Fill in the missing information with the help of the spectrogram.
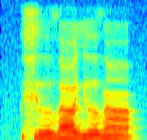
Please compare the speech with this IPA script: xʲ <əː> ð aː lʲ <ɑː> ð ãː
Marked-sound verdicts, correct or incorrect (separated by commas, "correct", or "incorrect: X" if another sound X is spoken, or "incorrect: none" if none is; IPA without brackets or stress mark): correct, incorrect: əː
